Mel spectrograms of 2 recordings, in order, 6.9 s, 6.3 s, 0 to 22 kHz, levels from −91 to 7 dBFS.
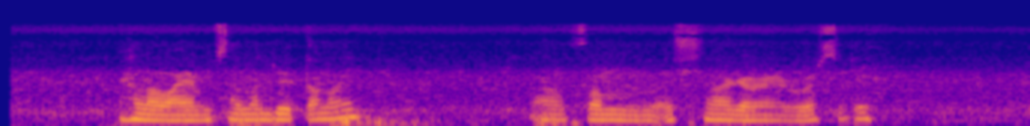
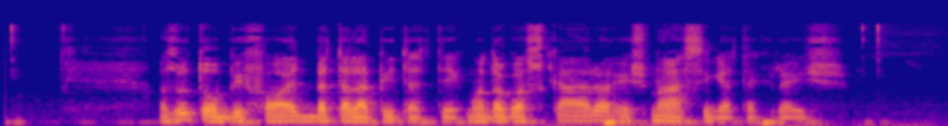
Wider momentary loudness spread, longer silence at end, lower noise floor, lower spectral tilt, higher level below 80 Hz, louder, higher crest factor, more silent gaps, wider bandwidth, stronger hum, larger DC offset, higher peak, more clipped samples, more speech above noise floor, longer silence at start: second, 12 LU vs 17 LU; first, 1 s vs 0.5 s; second, -51 dBFS vs -56 dBFS; first, -8 dB/octave vs -6.5 dB/octave; second, -46 dBFS vs -40 dBFS; about the same, -26 LUFS vs -24 LUFS; about the same, 20 dB vs 18 dB; neither; about the same, 11.5 kHz vs 11.5 kHz; neither; neither; about the same, -8 dBFS vs -6 dBFS; neither; second, 27 dB vs 32 dB; first, 0.35 s vs 0.05 s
